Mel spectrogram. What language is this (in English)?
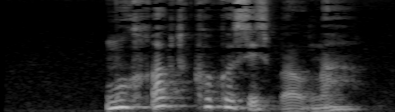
Georgian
